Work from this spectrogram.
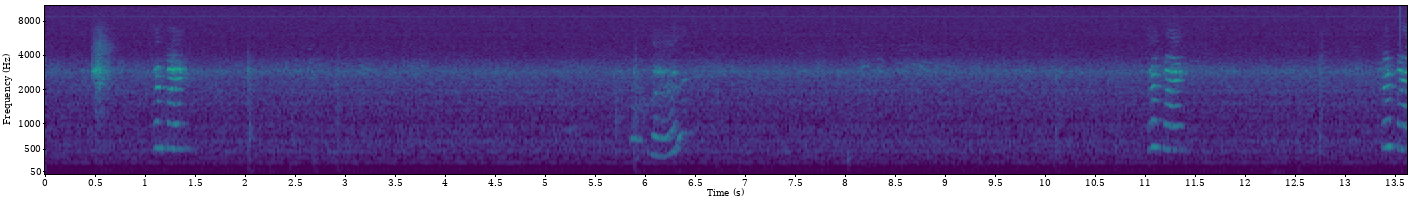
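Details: Black and white pet cat indoors, jumping onto a bed where someone is sitting; short, harmonic meows come in brief bursts, one rising then falling near the middle and others spaced several seconds apart, over a quiet room hum.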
